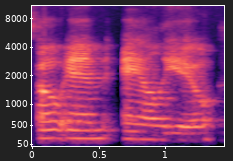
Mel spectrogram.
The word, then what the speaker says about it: Omalu: Bennett Omalu, I think is how his last name is pronounced. It's Omalu.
